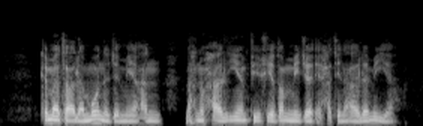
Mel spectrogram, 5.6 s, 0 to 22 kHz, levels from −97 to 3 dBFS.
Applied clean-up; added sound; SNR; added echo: none; none; none; none.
